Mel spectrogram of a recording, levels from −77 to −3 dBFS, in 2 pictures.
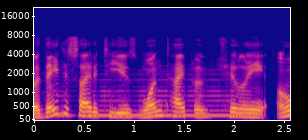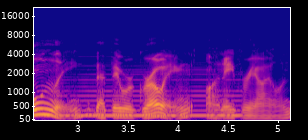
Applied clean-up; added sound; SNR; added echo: neural mask model RNNoise.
